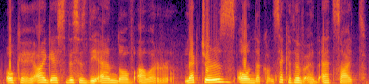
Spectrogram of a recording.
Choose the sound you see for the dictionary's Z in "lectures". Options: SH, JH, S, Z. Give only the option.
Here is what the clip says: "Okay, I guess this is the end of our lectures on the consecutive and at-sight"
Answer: Z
